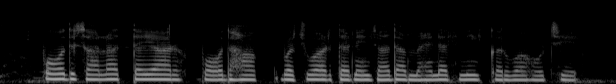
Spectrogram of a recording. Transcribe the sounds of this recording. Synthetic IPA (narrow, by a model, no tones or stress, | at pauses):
pɔd̪salat̪ːəjaɾpɔd̪ɦak̚bət͡ʃʋəɾt̪əned͡ʒjad̪amɛɦnət̪nikəɾʋaɦot͡ʃʰe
